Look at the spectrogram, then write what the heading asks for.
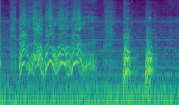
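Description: Dogs barking wildly in panic: a rapid run of close, rising yelping barks followed by a pause and two more sharp single barks, loud and alone without speech.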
